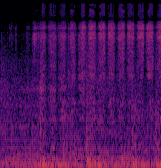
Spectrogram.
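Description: Sandpaper rubbed by hand over dried body filler on an Epiphone Elitist Les Paul guitar, a steady scratchy rasp in repeated back-and-forth strokes, close and continuous.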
